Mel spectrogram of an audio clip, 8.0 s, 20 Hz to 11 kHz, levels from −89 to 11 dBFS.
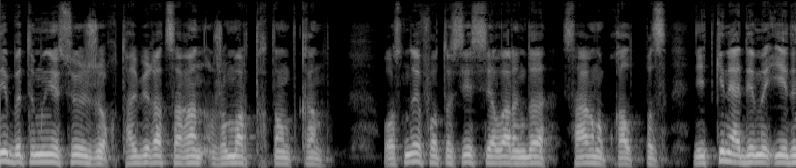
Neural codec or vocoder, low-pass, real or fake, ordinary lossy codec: none; none; real; none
